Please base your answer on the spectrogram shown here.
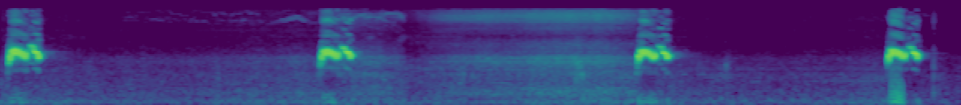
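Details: Red-whiskered bulbul repeating a short, lively rolling whistle phrase four times, about two seconds apart, with a soft hiss rising between the third and fourth phrases.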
